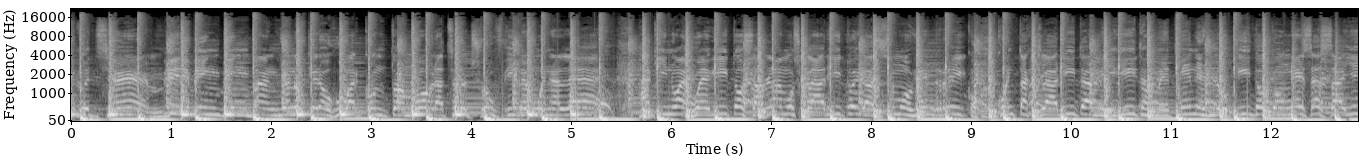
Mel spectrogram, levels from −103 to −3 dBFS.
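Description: CD scratch ticks from 3.75 to 6.16 s and 11.39 to 12.5 s: about six ticks a second, once per disc revolution, where unrecoverable data is muted or interpolated. They show as thin vertical spectrogram lines and waveform notches up to roughly ten milliseconds.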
